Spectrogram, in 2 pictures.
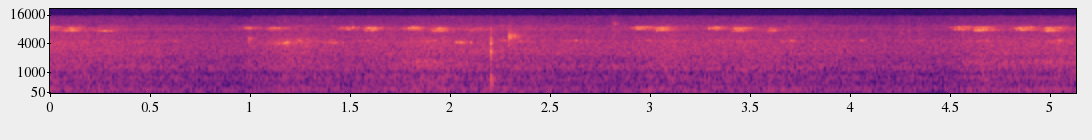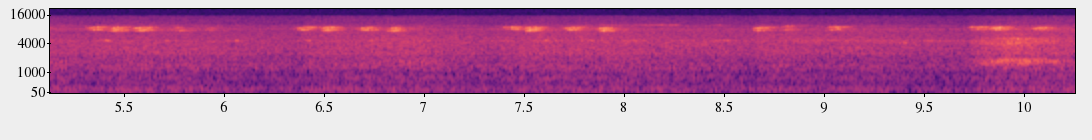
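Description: Faint high-pitched insect chirping, short pulses in groups of two or three repeating every second or so, over a low hiss. Two light clicks come about one and two seconds in.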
